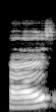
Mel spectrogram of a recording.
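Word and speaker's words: huis: House itu rumah. Tulisannya H, U, I, S. Dibacanya house.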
